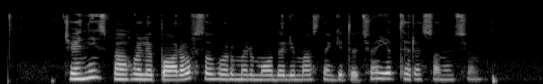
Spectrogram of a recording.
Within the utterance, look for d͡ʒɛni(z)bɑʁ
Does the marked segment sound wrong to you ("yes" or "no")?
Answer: no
